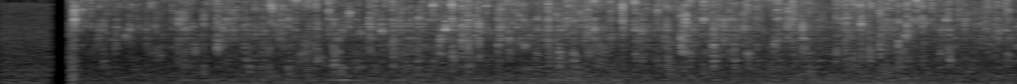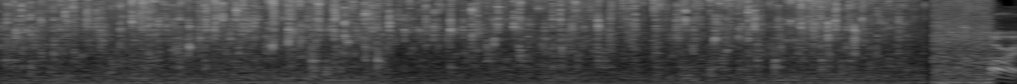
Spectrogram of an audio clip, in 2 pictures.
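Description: Water runs steadily through an aquarium sump, a continuous close rushing and trickling of filling and draining that holds at an even level throughout, with no voices.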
